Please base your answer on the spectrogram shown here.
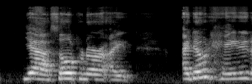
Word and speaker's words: solopreneur: I don't like, you know, I I don't like being a soloreneur. Am I saying it wrong? A soloreneur. I um yeah, solopreneur.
